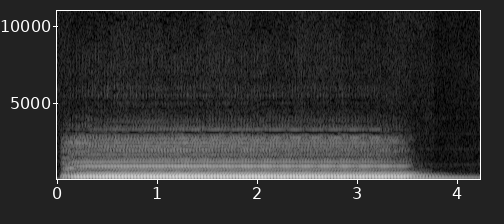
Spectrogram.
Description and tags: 2 cello C#2 Db2
A real cello playing the note, C#2 or Db2 (2nd octave on a keyboard). Second note in a chromatic C scale. All notes in the scale are available in this pack. Notes, played by a real cello, can be used in editing software to make your own music.
C, note, D-flat, stringed-instrument, Db, scale, C-sharp, violoncello, string, cello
